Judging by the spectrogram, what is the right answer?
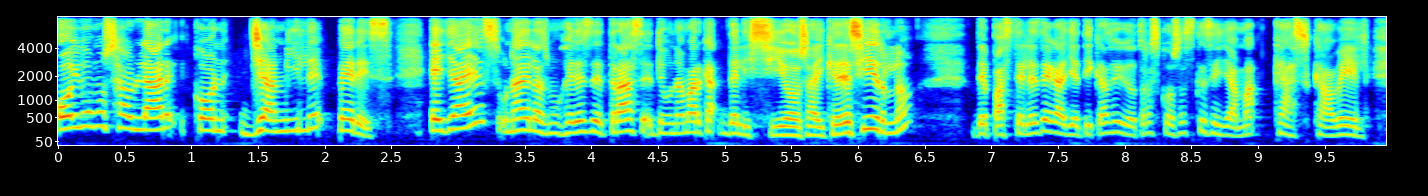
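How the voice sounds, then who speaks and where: A woman speaks at a moderate pace and a medium pitch, with very wide pitch swings. The recording is very clean, the background silent. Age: 60s. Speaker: podcast host. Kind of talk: interview talk show.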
